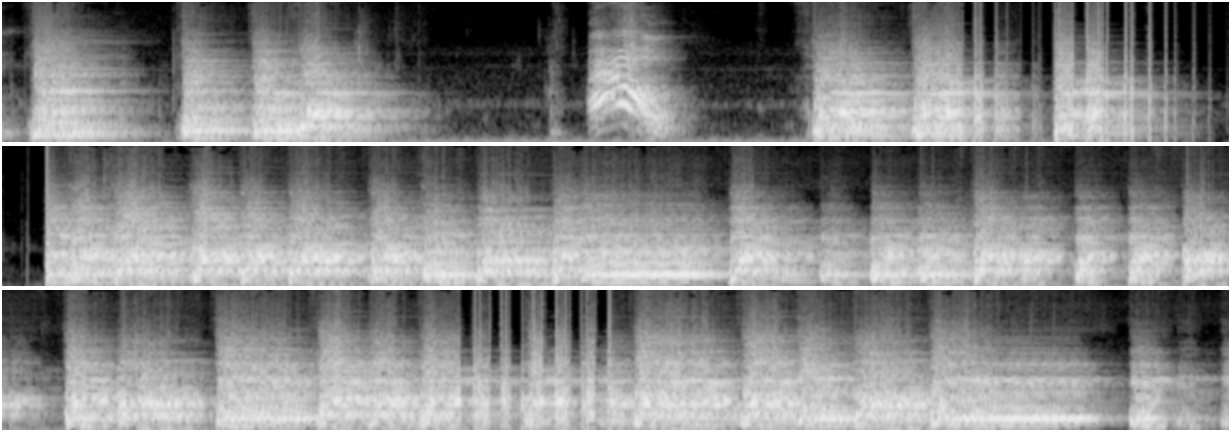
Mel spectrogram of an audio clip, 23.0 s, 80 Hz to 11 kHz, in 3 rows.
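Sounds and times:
piano playing: 0:00.0 - 0:03.3, 0:04.9 - 0:23.0
low steady hum: 0:00.0 - 0:19.8.

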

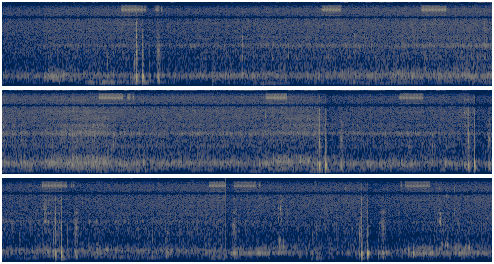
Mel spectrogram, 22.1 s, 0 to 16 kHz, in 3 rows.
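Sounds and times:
muffled underwater rushing: 0:00.0 - 0:22.0.

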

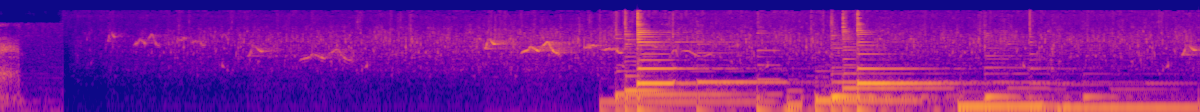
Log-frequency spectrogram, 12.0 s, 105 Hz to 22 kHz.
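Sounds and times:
water trickling: 0:00.7 - 0:12.0
birds chirping: 0:04.8 - 0:12.0.

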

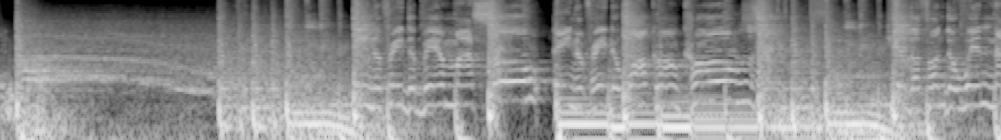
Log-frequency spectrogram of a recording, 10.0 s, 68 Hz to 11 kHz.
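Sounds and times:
falling tone sweep: 0:00.0 - 0:03.8
sudden hit: 0:00.0 - 0:04.1
background music: 0:00.0 - 0:10.0.

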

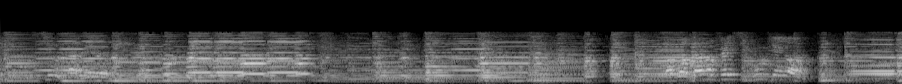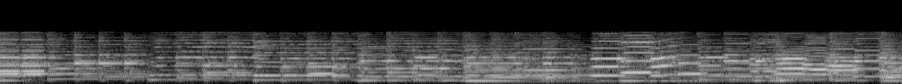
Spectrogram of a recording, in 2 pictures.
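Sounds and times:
piano accordion: 0:00.0 - 0:07.1, 0:08.4 - 0:18.0
acoustic guitar: 0:00.0 - 0:18.0.

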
